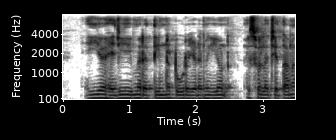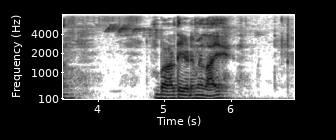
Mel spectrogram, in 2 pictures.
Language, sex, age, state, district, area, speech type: Dogri, male, 30-45, Jammu and Kashmir, Samba, rural, spontaneous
